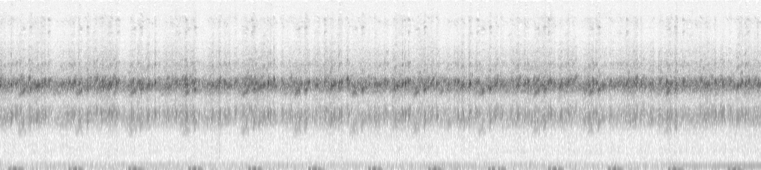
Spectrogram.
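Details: Night chorus of Pacific tree frogs in Richmond, British Columbia, Canada, with countless croaking voices merging into a continuous, shimmering wall of sound that never pauses, and a faint low drone beneath.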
